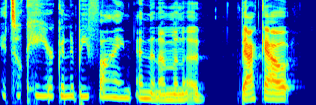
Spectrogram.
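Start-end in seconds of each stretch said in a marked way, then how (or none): 0.0-1.3 soft, hushed half-whisper with almost no voice. Player character half-whispering to a little sapling, half-whispering. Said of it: "I'm going to just whisper to this little sapling".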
